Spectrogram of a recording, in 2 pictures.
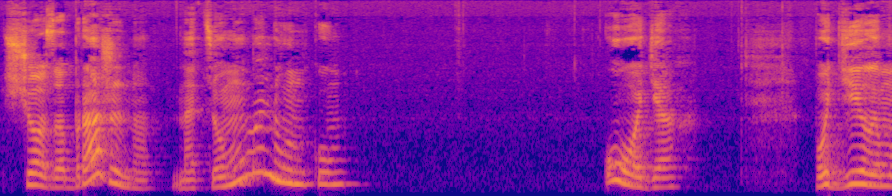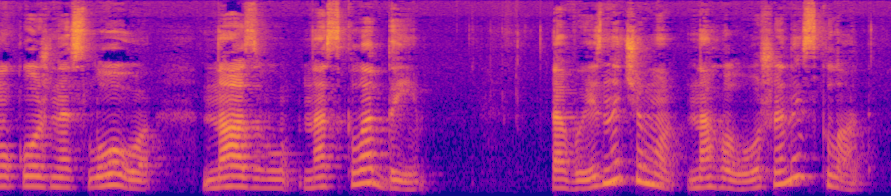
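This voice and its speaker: A woman teaching a reading lesson to young children, sounding out words slowly and clearly, asking questions and then answering them herself. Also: fairly low pitch, big pitch swings, darkish tone. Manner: slow, clear, drawing out words syllable by syllable. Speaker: primary school teacher.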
